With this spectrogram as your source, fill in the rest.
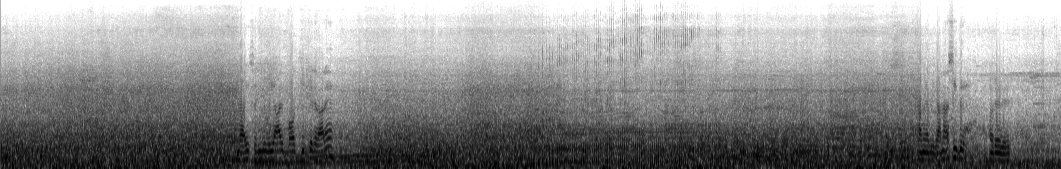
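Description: Wind rushes past a moving motorcycle rider.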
